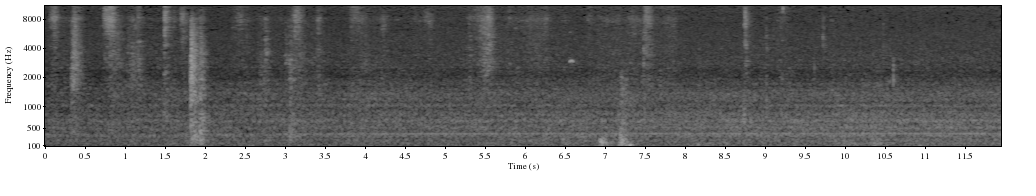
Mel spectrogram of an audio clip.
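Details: A low steady indoor rumble with occasional knocks and clatter, like a cupboard door opening and closing, and no animal voice.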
